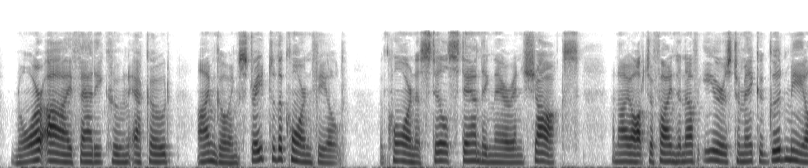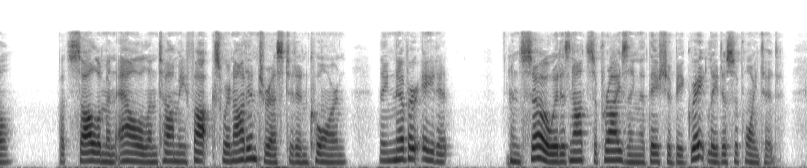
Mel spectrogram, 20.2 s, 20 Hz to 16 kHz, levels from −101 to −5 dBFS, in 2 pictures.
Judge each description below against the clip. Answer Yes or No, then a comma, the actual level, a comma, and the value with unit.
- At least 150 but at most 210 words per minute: Yes, average, 170 wpm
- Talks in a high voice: No, medium, 170 Hz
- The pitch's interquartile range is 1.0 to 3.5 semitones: Yes, average, 2.9 semitones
